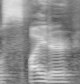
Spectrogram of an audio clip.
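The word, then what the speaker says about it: SPDR: just so you know spider is spelled s p d r now when we talk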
